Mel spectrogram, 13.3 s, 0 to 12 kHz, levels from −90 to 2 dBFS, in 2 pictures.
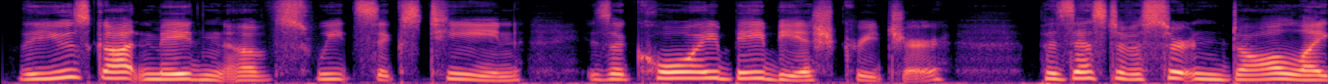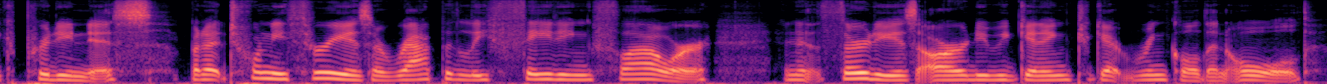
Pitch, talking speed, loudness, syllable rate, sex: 195 Hz, 170 wpm, -18 LUFS, 5.1 syllables/s, female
